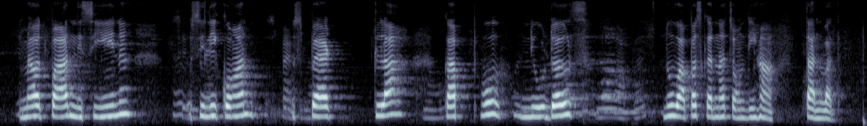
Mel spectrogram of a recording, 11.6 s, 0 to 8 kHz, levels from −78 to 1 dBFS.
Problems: continuous background conversations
